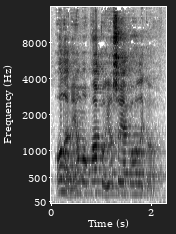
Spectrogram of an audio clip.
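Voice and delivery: fast, high, loud Spanish greeting; Spanish speaker. Retold or imitated. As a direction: rattle it off brightly in Spanish. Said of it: "this next guy that goes".

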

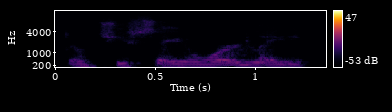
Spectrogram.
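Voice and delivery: very soft, low mock menace; barely voiced imitated threat; hushed threat. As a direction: warn as if holding someone at gunpoint. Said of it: "I've got the gun to my head".

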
